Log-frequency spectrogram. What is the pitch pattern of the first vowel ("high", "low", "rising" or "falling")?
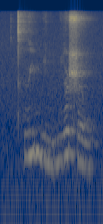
rising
